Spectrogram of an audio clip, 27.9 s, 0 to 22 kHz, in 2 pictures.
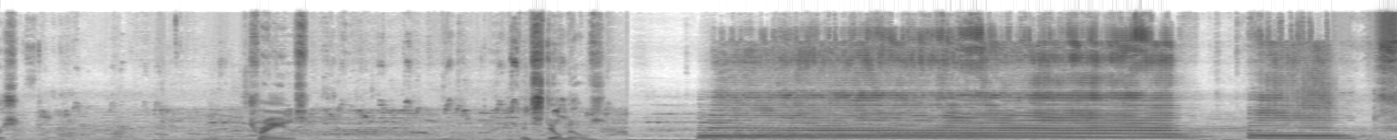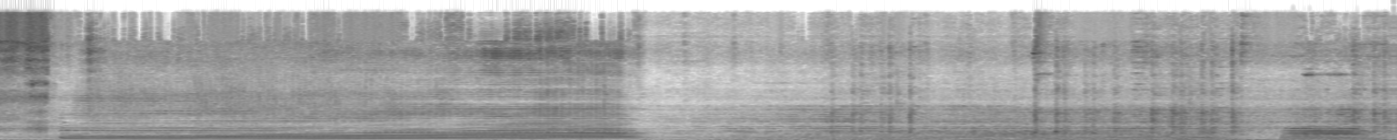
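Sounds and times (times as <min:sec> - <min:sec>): train rumbling: 0:00.0 - 0:27.9
locomotive air horn blasts: 0:07.0 - 0:20.6, 0:23.1 - 0:27.9.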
